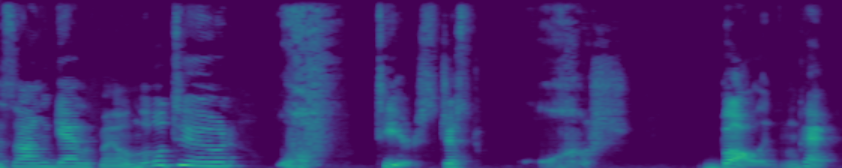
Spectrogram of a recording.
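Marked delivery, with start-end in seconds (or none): 1.9-2.3 breathy, voiceless whoosh; imitated gush of tears. Mother showing tears at the song, imitated gush. 3.6-4.2 long voiceless whoosh; imitated gush of tears. Mother showing how hard she bawled, imitated whoosh.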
